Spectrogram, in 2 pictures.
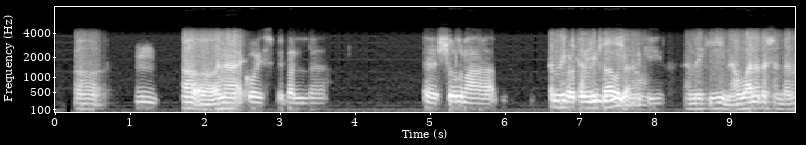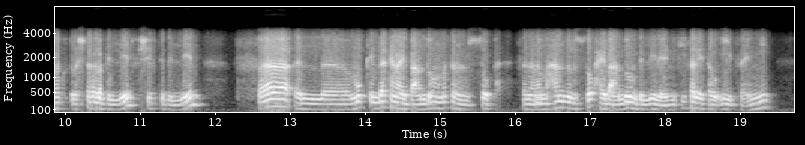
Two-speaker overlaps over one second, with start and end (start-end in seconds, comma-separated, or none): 6.7-8.0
